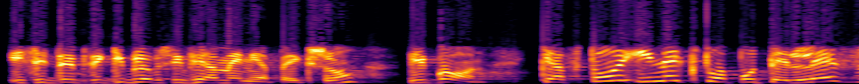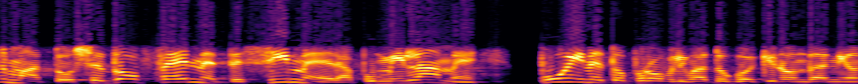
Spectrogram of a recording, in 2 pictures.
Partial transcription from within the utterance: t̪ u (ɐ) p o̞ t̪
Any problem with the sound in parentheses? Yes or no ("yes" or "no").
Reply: no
